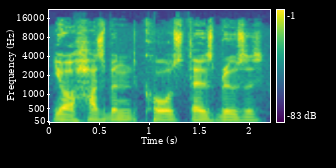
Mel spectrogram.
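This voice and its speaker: An actor playing a composed, probing British gentleman detective in a video game, formal, courteous and deliberate. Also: lowish voice, little pitch movement. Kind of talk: dramatic video game voice acting.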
